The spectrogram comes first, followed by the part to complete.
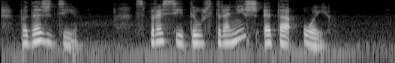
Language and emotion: Russian, neutral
